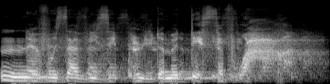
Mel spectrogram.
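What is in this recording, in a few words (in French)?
Announcer you must not fail again, French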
